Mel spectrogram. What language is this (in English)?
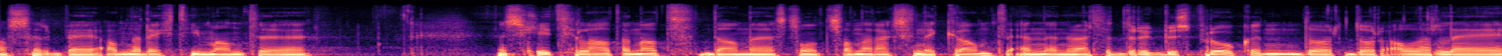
Dutch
